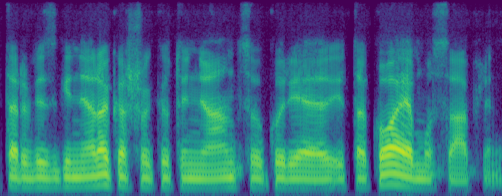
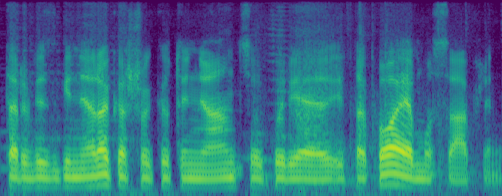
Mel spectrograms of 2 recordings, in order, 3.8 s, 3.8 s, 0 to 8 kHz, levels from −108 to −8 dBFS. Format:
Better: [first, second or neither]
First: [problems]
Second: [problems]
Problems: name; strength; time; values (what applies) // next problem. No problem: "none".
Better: first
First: none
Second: noise reduction (neural separator model SepFormer DNS4)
